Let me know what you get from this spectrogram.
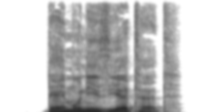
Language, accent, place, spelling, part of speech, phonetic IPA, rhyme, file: German, Germany, Berlin, dämonisiertet, verb, [dɛmoniˈziːɐ̯tət], -iːɐ̯tət, De-dämonisiertet.ogg
- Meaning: inflection of dämonisieren: 1. second-person plural preterite 2. second-person plural subjunctive II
